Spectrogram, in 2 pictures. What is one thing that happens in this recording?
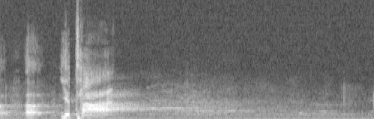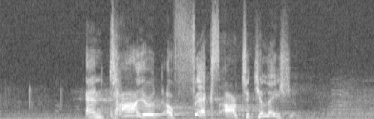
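A man speaks with animation into a microphone in a large echoing hall.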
